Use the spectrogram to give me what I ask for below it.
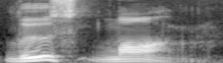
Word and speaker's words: Luz Long: Jesse Owens, and I believe his name is pronounced Luz Long, L-U-Z. In German, I don't know exactly how you would pronounce it.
